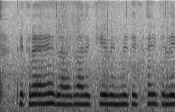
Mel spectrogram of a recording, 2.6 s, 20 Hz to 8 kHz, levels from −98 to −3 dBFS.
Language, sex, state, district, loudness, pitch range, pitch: Hindi, female, Uttar Pradesh, Hamirpur, -13 LUFS, 235-245 Hz, 240 Hz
